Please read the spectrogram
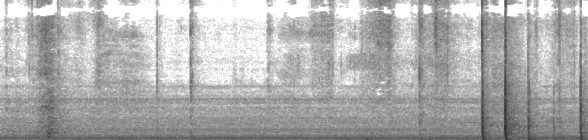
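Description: A trading card being handled and slid into a rigid plastic toploader: faint rubbing and scraping of card against plastic, with a few sharp clicks near the end.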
